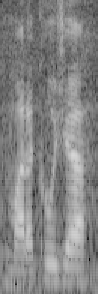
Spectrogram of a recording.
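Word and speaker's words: maracuyá: understanding them well but they were saying Mara Maru maruya maruya which is this one marakuja that's how they say it um they were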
